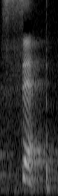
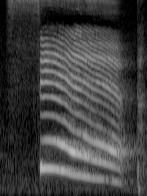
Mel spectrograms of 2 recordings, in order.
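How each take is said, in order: First: The word is said at a normal, quick pace. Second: The word is said slowly with stretched sounds.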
